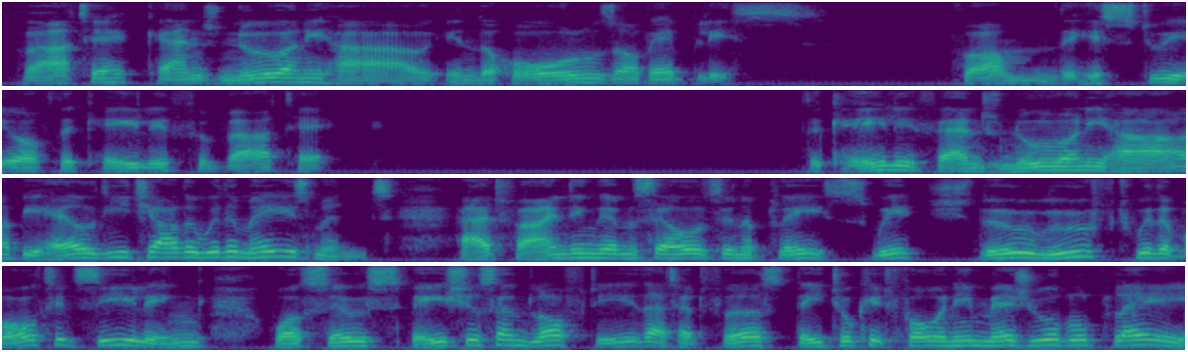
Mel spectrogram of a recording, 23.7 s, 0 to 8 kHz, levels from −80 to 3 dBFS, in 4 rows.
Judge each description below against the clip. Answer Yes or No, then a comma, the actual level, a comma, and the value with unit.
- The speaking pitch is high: No, medium, 140 Hz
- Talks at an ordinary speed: No, slow, 130 wpm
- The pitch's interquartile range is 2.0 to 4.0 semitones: No, average, 5.2 semitones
